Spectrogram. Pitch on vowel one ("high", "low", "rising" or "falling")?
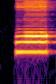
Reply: high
